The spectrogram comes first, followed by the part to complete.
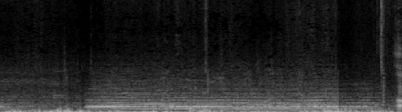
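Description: Diesel locomotive air horn sounding one long, steady chord of several notes lasting about three seconds, over a low rumble.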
